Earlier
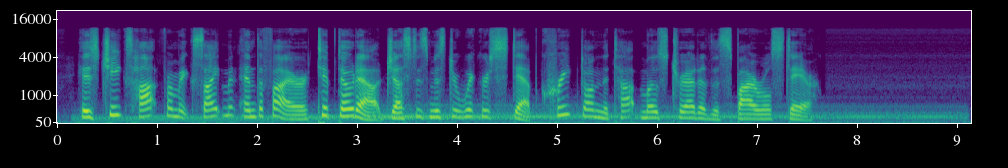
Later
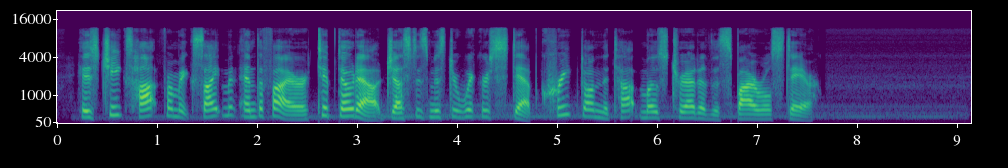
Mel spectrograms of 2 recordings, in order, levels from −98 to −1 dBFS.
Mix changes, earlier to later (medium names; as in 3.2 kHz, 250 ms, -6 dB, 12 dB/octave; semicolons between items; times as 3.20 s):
background -6.5 dB; master: add high-pass 810 Hz 12 dB/octave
